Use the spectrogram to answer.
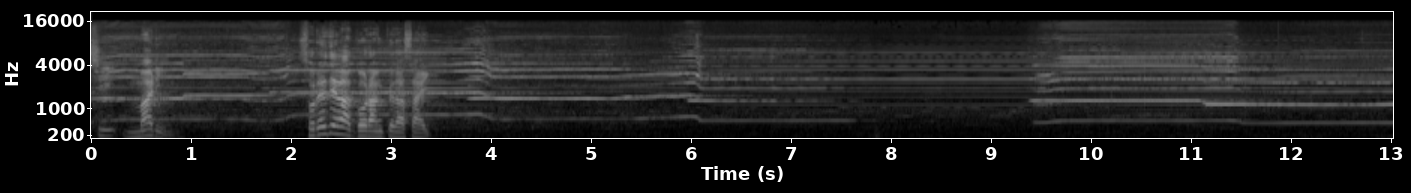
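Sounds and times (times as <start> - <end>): solo wind instrument court music: 0.0 - 4.6, 5.4 - 13.0.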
